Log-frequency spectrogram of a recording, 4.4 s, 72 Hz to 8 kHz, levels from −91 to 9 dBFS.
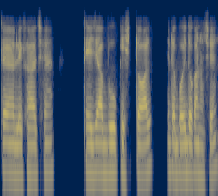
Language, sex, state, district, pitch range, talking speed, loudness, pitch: Bengali, male, West Bengal, Jalpaiguri, 125-130 Hz, 135 wpm, -19 LUFS, 125 Hz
